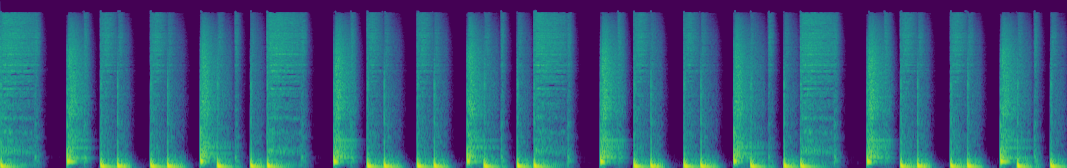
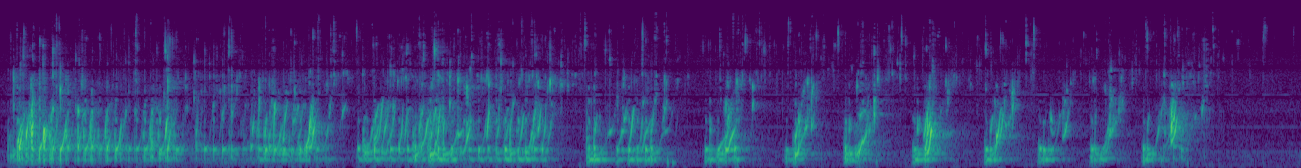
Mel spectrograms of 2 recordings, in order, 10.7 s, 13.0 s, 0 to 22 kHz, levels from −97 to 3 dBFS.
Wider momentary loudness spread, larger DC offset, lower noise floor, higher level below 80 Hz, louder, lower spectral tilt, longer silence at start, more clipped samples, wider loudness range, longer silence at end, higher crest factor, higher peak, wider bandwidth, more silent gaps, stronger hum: second, 4 LU vs 14 LU; neither; second, -33 dBFS vs -69 dBFS; first, -16 dBFS vs -78 dBFS; first, -17 LUFS vs -35 LUFS; about the same, -5 dB/octave vs -4.5 dB/octave; about the same, 0 s vs 0.05 s; neither; about the same, 1 LU vs 3 LU; second, 0 s vs 1 s; second, 14 dB vs 26 dB; first, 0 dBFS vs -10 dBFS; first, 16.5 kHz vs 14 kHz; first, 0.62-0.66 s, 5.95-5.99 s vs none; neither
